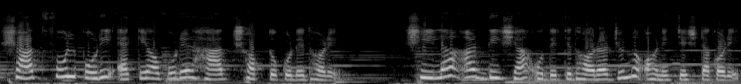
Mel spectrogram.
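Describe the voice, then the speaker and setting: Woman reading a kids fairy tale, high soft-toned mellow voice, quiet music behind. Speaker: storyteller, narrator. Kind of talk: scripted fairy-tale narration for children's cartoon.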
